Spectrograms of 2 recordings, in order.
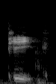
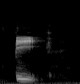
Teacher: We have a voiceless aspirated stop for P, peak, and we have a voiceless unaspirated stop for B beak, in initial position.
